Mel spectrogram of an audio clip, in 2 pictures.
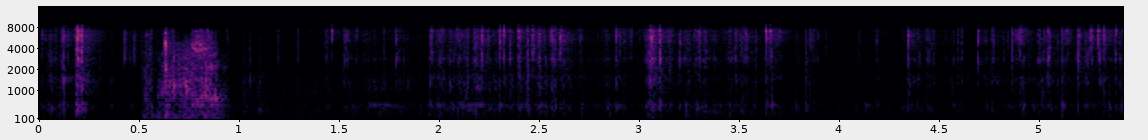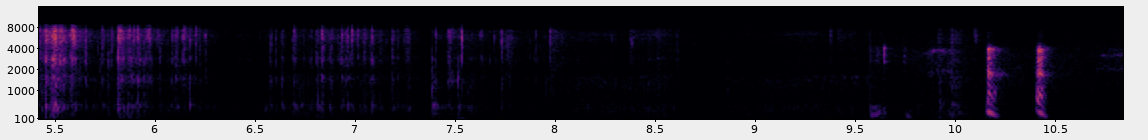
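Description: Loud crinkling and crunching of cellophane-like plastic wrapping being handled and pulled open away from a microphone, with irregular bursts of rustling and a few sharp crackles near the end, no talking.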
